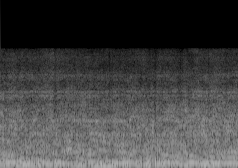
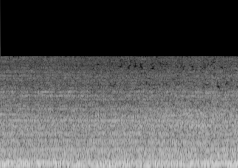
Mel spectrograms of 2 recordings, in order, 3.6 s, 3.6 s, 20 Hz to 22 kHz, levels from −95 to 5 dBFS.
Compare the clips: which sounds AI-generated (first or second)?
first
